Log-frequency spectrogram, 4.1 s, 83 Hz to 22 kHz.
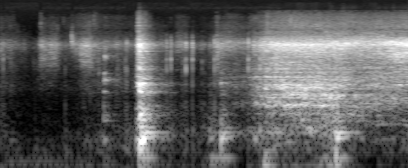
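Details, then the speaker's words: Original Mansfield toilet from a house built in 2001, before replacement with a Niagara Stealth: quiet start, then a steady soft water hiss as the tank refills; a normal fill with no whistle or hammering. "is what it sounds like when it's filling up and this is what it sounds like when it flushes"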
